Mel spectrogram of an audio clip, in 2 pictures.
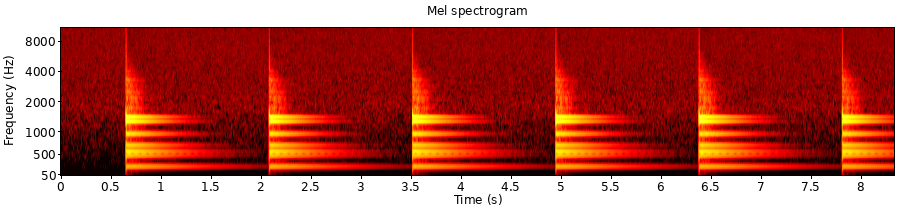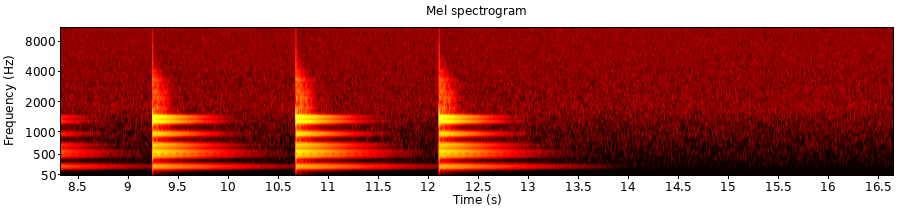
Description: Clock strike, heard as a bell. 9. Nine o'clock.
